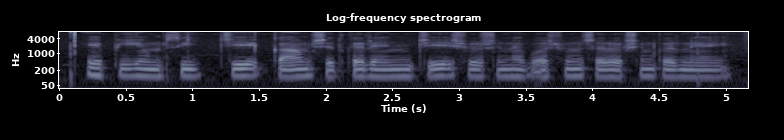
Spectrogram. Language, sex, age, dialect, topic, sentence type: Marathi, male, 18-24, Varhadi, agriculture, statement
